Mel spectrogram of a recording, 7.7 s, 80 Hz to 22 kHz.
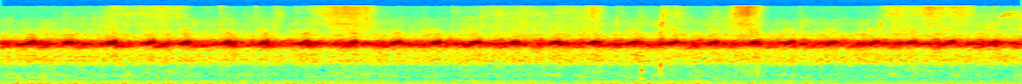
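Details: Japanese tree frogs calling at night, 3 May 2020, chin vocal sac blown up as big as the body; an unbroken high buzzing trill with rapid beats, around three pulses per second, and a faint knock midway.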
